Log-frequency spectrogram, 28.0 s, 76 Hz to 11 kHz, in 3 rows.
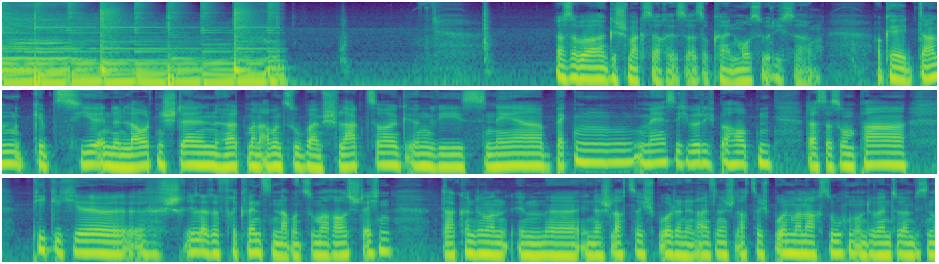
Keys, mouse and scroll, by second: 2.6 space, 4.2 click, 7.6 click, 26.3 click.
